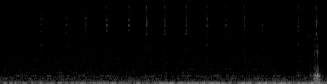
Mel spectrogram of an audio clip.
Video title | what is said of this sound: TS129 Hot Mess Blade Strike Rebuild CF/Titanium M390 Review &Chastisement DO BETTER TWOSUN wtf? WTF? | The pocket clip doesn't have enough pressure pushing down on it, so it just kind of rattles when you tap it. It's not hitting the frame at all.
